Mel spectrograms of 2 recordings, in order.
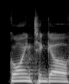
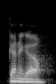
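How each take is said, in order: First: Each word is pronounced fully and separately. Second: The words are reduced and run together.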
